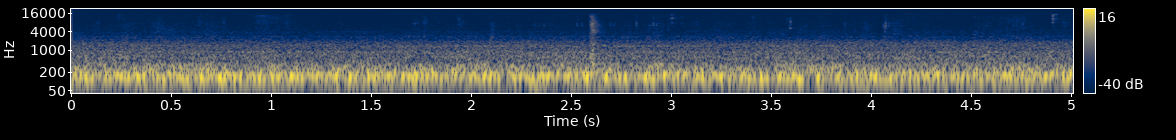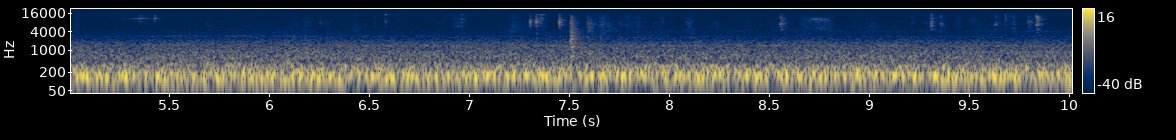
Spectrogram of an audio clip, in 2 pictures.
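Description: Steady low rumble of an E7 series Shinkansen running along the line, heard from inside the passenger cabin, with a few faint ticks.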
